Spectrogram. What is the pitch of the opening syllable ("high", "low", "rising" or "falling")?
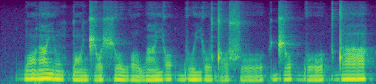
high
